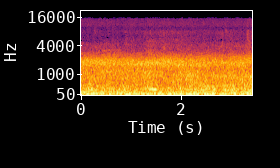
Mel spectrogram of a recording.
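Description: Racing pigeons in a loft give a few soft, low coos that sit faintly over a steady background hum, with no other clear sounds around them.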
